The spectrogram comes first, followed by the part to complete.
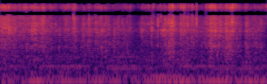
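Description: Thin plastic mailer bag crinkling as it is handled, a light, irregular rustle.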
